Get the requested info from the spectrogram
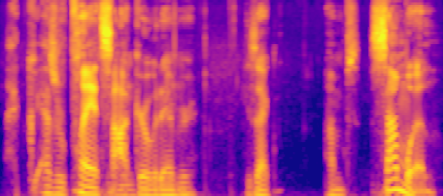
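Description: A man's voice: sits low, expressive, brisk, dry recording, clean studio sound. A man in his thirties from the United States, a podcast guest telling personal stories earnestly and acting out quoted dialogue. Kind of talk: casual conversation.

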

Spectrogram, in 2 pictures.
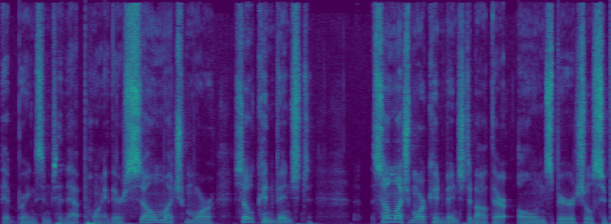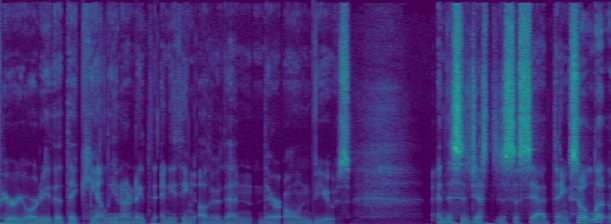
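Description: A man in his forties with a low voice explains scripture informally, as a host speaking to camera. He is conversational and opinionated. The sound is dry and close, from a studio mic in a small room. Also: darkish tone, dry recording. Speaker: host, Bible teacher. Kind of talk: informal Bible teaching to camera. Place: small home studio, indoors. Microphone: close studio microphone on desk.

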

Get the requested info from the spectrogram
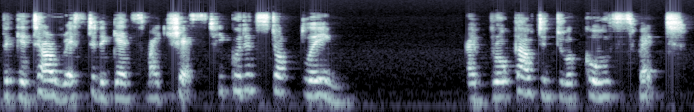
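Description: A woman's voice: medium pitch, slow, rough recording. A young woman, reading a story aloud on a livestream and explaining vocabulary expressively, in a room at home. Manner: expressive, emphatic reading with frequent word explanations. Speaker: teacher, storyteller. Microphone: webcam framing, livestream.

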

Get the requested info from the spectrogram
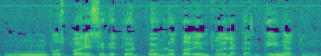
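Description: A brash rustic Mexican bandit in an old radio serial. His folksy, dismissive delivery swings widely in pitch over a faintly noisy recording. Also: big pitch swings, fairly quick, a little mellow. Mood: coaxing. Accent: rural Mexican. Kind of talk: old Spanish-language radio serial acting.

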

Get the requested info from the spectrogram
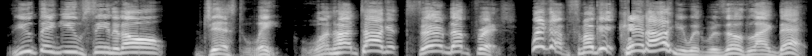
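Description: An actor playing a feisty old talking race car in a video game, a folksy, cocky veteran racer firing off exclamatory one-liners. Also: male voice, sits high, bright, forceful tone, dry recording, studio quality, full character voice. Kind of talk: animated video game character voice clips.

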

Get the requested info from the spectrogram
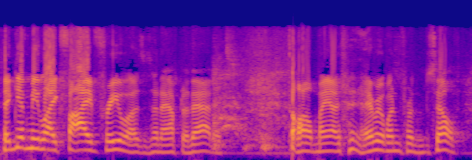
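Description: An older man with a loud voice gives a casual, jokey talk to a club meeting, speaking without a microphone. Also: fairly high pitch, moderate pace. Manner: jokey, self-deprecating, chatty with laughs. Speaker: guest speaker.

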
